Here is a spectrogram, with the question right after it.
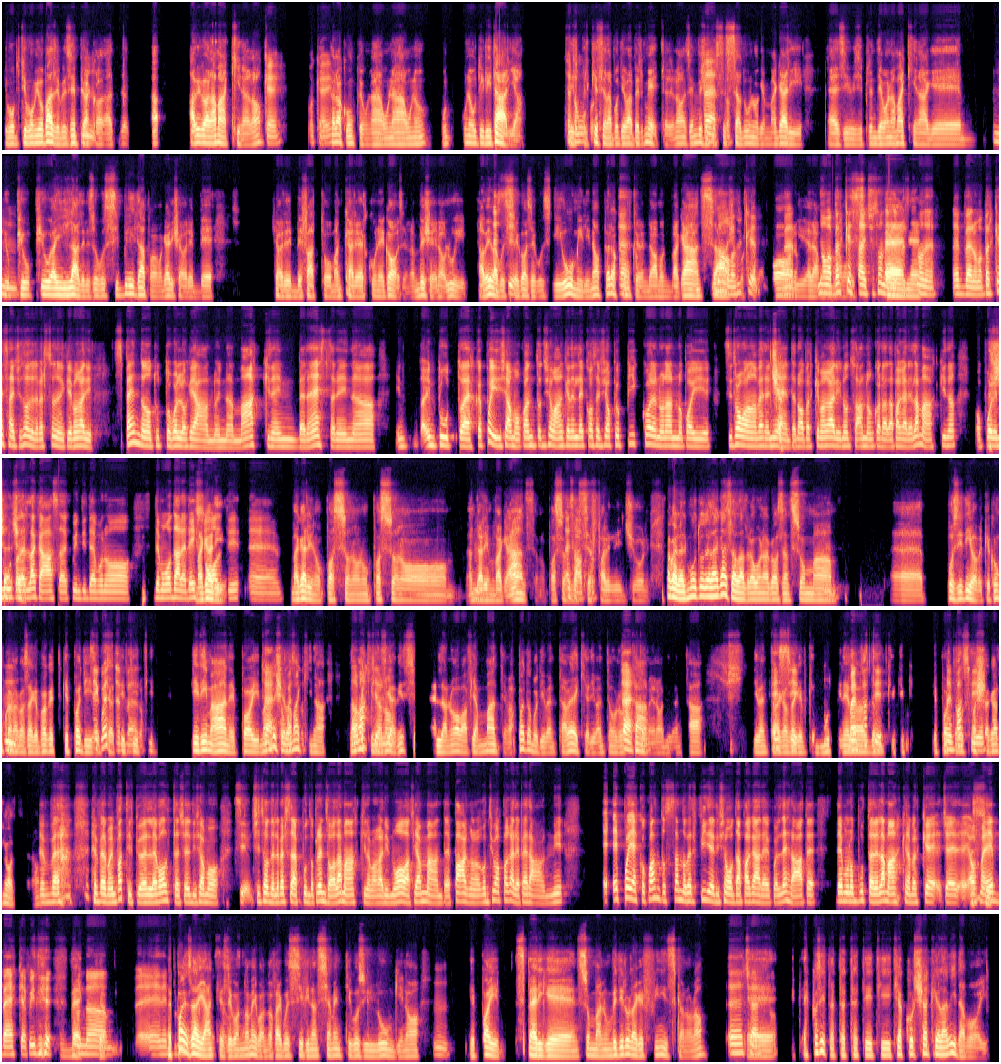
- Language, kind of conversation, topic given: Italian, unstructured, Come può il risparmio cambiare la vita di una persona?
- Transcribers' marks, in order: tapping; other background noise; "eravamo" said as "eramo"; "diciamo" said as "dicia"; "insomma" said as "nsomma"; sniff; laughing while speaking: "vero"; "cioè" said as "ceh"; "cioè" said as "ceh"; chuckle; "insomma" said as "nsomma"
